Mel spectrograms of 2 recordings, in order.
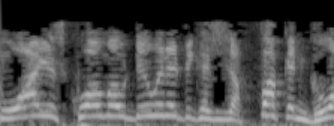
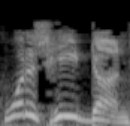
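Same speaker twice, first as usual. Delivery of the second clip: ordinary talk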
